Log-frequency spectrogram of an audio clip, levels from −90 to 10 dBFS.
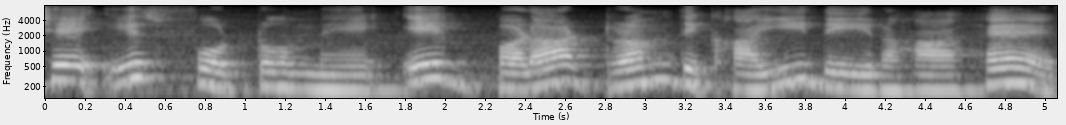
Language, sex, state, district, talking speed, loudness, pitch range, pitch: Hindi, female, Madhya Pradesh, Katni, 130 wpm, -16 LUFS, 180-260 Hz, 210 Hz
